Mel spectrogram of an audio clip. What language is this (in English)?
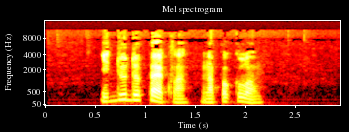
Ukrainian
